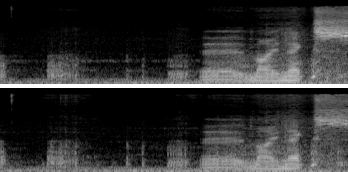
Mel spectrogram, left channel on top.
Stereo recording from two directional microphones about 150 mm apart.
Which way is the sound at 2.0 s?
35° left (ahead or behind).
